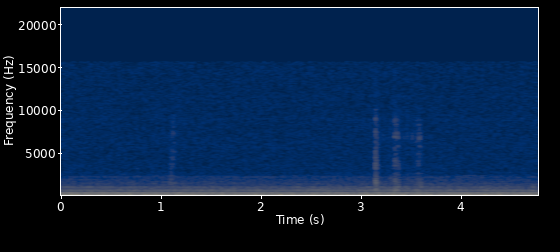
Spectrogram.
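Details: Low idling engine rumble runs throughout, broken only by a few sharp clicks, with no animal calls.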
